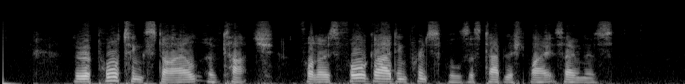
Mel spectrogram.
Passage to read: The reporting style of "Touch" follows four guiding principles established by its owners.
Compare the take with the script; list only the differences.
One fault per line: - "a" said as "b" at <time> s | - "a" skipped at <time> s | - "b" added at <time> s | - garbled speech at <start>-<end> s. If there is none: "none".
none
